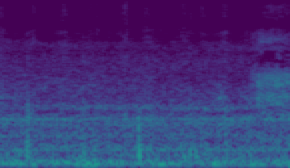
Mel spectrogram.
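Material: Nothing is struck.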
